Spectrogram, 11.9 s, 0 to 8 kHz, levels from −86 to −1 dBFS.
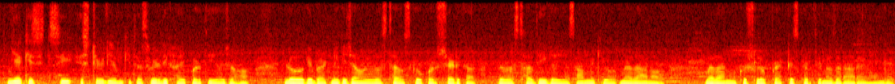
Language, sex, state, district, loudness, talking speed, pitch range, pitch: Hindi, male, Bihar, Muzaffarpur, -18 LUFS, 195 wpm, 150-160 Hz, 155 Hz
